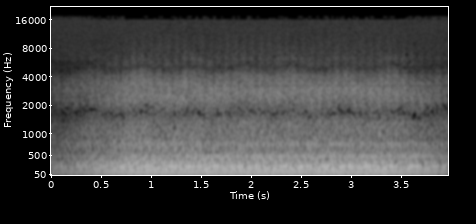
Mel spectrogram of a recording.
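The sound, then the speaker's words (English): A tractor engine roars, a loud, steady low-pitched drone that swells in over the first half second and then holds constant, with no voices, as it mows grass between the trees on a 35-acre Christmas tree farm outside Albany, New York, on a sunny late-fall day. “A tractor roars ahead on the Coftry Christmas tree farm on a sunny day in late fall.”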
